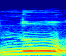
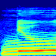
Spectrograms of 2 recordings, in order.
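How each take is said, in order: First: The syllable is a plain n plus long u. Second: The syllable has a y glide before u. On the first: The speaker calls it right. "നൂ എന്നാണ്" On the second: The speaker calls it wrong. "ന്യൂ എന്നല്ല"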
